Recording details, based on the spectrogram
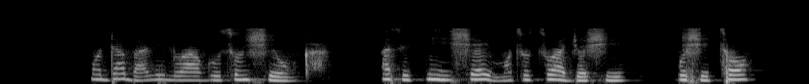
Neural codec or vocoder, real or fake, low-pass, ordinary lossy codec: none; real; 5.4 kHz; AAC, 24 kbps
